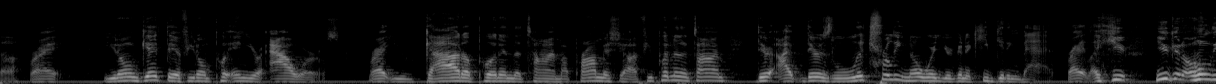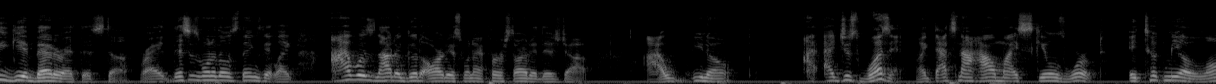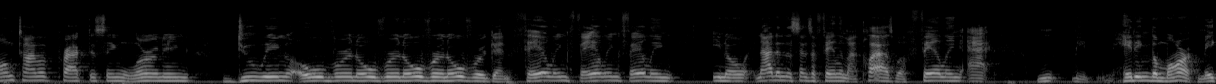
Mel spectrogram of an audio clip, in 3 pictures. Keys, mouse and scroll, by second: 0.0-1.7 shift+drag, 1.8 shift+click, 2.1 shift+click, 2.4 shift+click, 2.5-5.2 shift+drag, 5.6 click, 6.9 click, 18.2 alt+click, 19.1 click, 19.6 click, 20.6 shift+click, 21.4 shift+click, 22.2 alt+click, 22.7 alt+click.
